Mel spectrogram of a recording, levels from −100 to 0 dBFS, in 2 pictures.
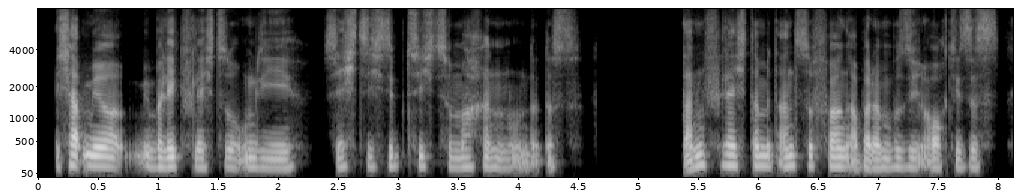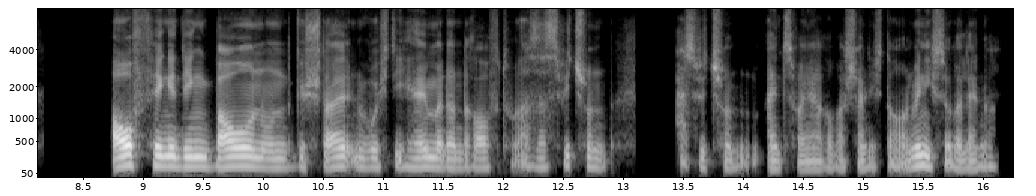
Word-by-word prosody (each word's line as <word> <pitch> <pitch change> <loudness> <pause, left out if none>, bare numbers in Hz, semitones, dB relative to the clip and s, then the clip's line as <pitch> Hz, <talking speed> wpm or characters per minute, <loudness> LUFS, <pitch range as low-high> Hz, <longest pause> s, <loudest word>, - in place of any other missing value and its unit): Ich - - -6
habe 145 - +4
mir 135 -3 +4
überlegt, 125 +1 -1
vielleicht 115 -1 -7
so 120 -1 -5
um 120 - -3
die 110 +1 -6 0.3
60, 130 -1 -8
70 130 0 -7
zu - - -6
machen 120 -1 -6
und - - -8
d - - -8
das - - -12 0.8
dann 140 +2 0
vielleicht 145 -1 -3
damit 135 0 -1
anzufangen, 130 -1 -1
aber 110 - -1
dann 110 +1 0
muss 120 +1 -7
ich 120 - -5
auch 110 - -3
dieses 115 +1 -8 0.7
Aufhänge-Ding 130 -3 +8
bauen 130 +1 +7
und 115 +1 -4
gestalten, 125 -1 -1
wo 120 - -3
ich - - -13
die - - -8
Helme 120 0 0
dann 110 -1 -3
drauf 110 0 -5
tue. - - -14
Also, 125 - -10
das 115 - -7
wird 135 0 -5
schon 120 -4 -7 0.5
ah, - - -16
das - - -7
wird - - -6
schon - - -9
ein, 100 0 -5
2 95 -2 -7
Jahre 95 +1 -8
wahrscheinlich 100 0 -10
dauern, - - -6
wenn 135 - +6
nicht 130 -2 0
sogar 105 - -5
länger. 125 +6 -8
120 Hz, 195 wpm, -25 LUFS, 115-130 Hz, 0.8 s, Aufhänge-Ding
